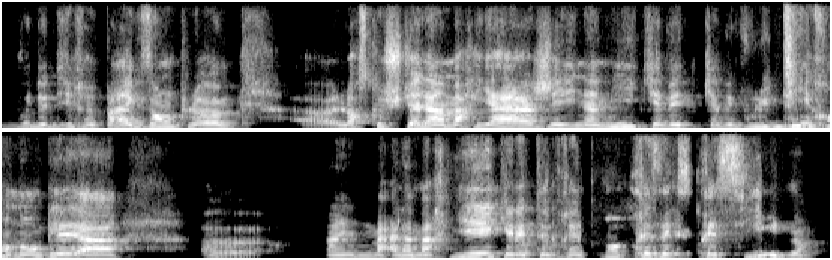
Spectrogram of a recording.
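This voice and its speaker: A woman's voice: mid-range voice, steady tone, darkish tone, echoey room. A woman speaking hesitantly in a therapy session, with frequent halts and self-conscious laughter. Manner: hesitant, halting, laughs at herself. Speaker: therapy client. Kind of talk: personal conversation.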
